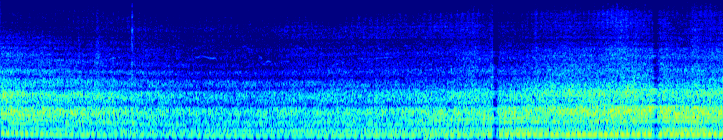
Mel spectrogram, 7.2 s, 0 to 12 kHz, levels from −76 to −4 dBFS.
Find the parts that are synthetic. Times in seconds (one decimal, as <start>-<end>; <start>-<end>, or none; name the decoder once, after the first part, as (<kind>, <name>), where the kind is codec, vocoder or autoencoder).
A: none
